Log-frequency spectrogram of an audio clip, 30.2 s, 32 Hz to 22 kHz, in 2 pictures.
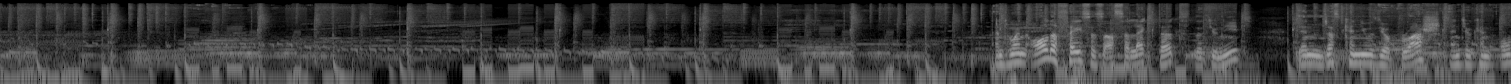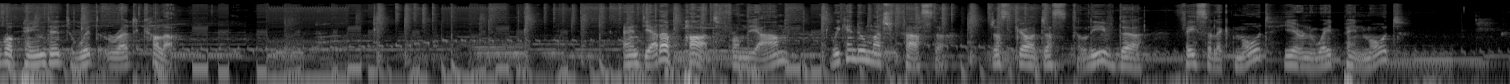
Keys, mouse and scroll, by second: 0.0 middle click, 0.1 scroll down 3, 0.2 middle click, 0.5-1.2 scroll up 6, 0.6 shift+middle click, 0.8 shift+middle click, 1.2 c, 2.1 scroll up 1, 2.2 c, 2.4 scroll down 2, 2.5 middle click, 2.7 c, 3.3 middle click, 3.6 c, 5.2 scroll down 3, 5.2 middle click, 5.3-5.7 scroll up 2, 5.5 shift+middle click, 5.7 c, 6.5 shift+middle click, 6.7 c, 7.2 scroll down 2, 7.4 c, 8.1 scroll down 2, 8.2 middle click, 8.3 scroll up 2, 8.5 c, 8.9 middle click, 9.1 c, 9.5 middle click, 9.6 KP_1, 9.8 scroll up 4, 9.9 c, 10.4 scroll down 9, 10.6 middle click, 10.9 click, 10.9 scroll up 7, 11.2 scroll down 1, 11.3 f, 12.1 click, 13.0 middle click, 13.4 click, 14.1 right click, 14.4 middle click, 14.8 click, 15.9 click, 16.6 click, 17.4 right click, 17.7 KP_1, 17.8 middle click, 18.0 click, 19.3 shift+middle click, 20.4 KP_1, 20.5 scroll up 2, 20.7 click, 24.8 f.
